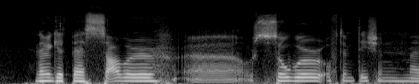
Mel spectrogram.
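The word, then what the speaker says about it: Sower: And then we get past Sour, or Sour of Temptation, my apologies, I always say Sour, and then someone like 20 videos ago corrected me, it's Sour of Temptation, as in you reap and sow, so might as well say it correctly now.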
